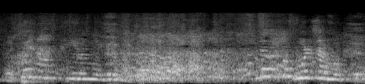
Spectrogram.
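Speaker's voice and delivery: put-on defensive teen, wary and nervous; suspicious kid. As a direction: voice a kid who thinks he's in trouble. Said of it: "머릿속이 복잡할 거예요". (불안해하는 아이 흉내, 방어적으로)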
